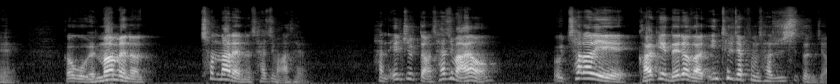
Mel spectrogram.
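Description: A man speaks in a raised, projected voice with a high pitch and a bright, sharp tone. His pace is fairly quick, broken by long, frequent pauses, with very wide pitch swings and big swings in loudness. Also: quiet background. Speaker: PC hardware YouTuber; tech commentator. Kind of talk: solo commentary video. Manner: careful articulation. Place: home room.

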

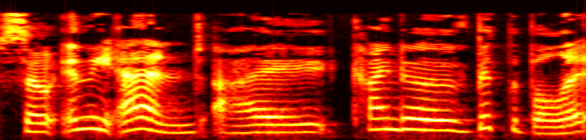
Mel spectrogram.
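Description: A woman's voice at a very slow pace with very wide pitch swings, quiet background. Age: 20s. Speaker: voice actor. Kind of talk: interview answer. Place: home room. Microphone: studio mic.

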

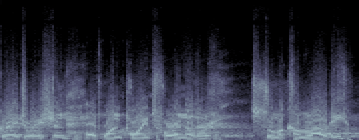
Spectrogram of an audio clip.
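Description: Noticeable noise sits behind the voice. The delivery is moderately paced. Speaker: professor introducing a guest speaker. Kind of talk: formal speaker introduction. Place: hall.

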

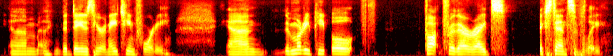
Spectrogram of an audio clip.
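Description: In an American accent, the speech comes at a fairly slow pace with monotone, flat intonation and long, frequent pauses. The sound is dry with no echo, over a quiet background. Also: woman, very deep, low pitch for a woman. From United States. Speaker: intercultural business coach. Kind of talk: presentation. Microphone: headset.

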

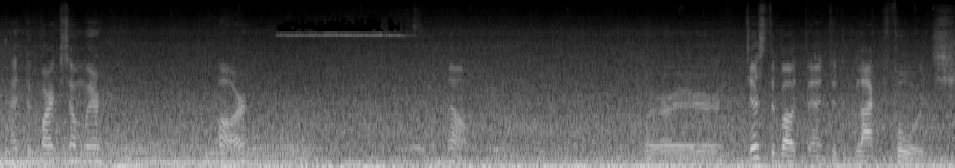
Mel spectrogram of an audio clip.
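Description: Loud background noise surrounds a man's voice. He talks at a very slow pace, with long, frequent pauses. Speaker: travel vlogger. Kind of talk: casual vlog chat. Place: street. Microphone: phone near.

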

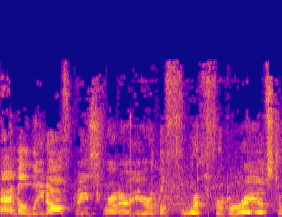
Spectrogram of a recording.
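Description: The pace is fairly quick. Noticeable background noise is present. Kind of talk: live sports commentary, play-by-play of a simulated baseball game.

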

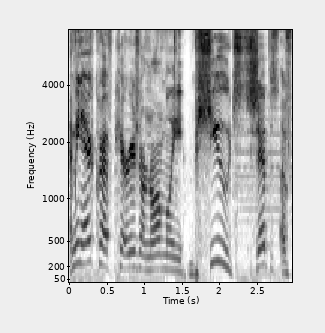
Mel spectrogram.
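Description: With faint music in the background, the man keeps a moderate pace. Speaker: gaming video creator. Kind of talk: commentary.

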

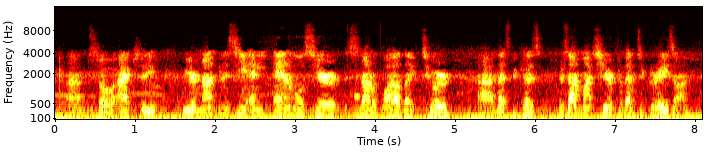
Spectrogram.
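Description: A man at a fairly quick pace, with noticeable background noise. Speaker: boat tour guide. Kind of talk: guided tour commentary.

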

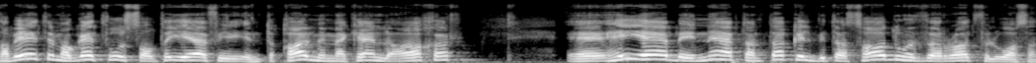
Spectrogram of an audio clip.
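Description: A man talks at a fairly quick pace. His voice is high-pitched with lively intonation. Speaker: lecturer. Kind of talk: lecture.

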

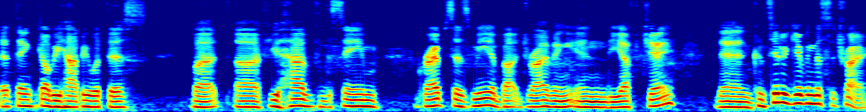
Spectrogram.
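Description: A man's voice comes across somewhat breathy at a moderate pace. The sound is dry with no echo. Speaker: car owner reviewing an accessory. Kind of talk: casual product review vlog. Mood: relaxed, satisfied. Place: car. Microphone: phone near.

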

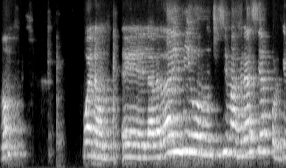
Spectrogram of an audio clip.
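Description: In an Argentine accent, a woman speaks in a high voice at a fairly slow pace, with ordinary pitch variation, audible room echo and light background noise. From Argentina. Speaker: teacher. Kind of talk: casual chat. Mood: grateful, warm. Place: classroom. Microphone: camera far.

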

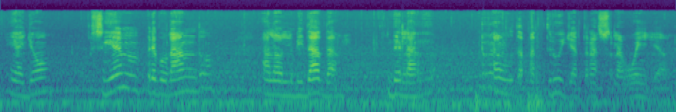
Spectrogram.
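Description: A woman talks at a very slow pace with loud background noise, the sound dry with no echo. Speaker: grandmotherly poetry reciter. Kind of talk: poetry reading. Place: car.

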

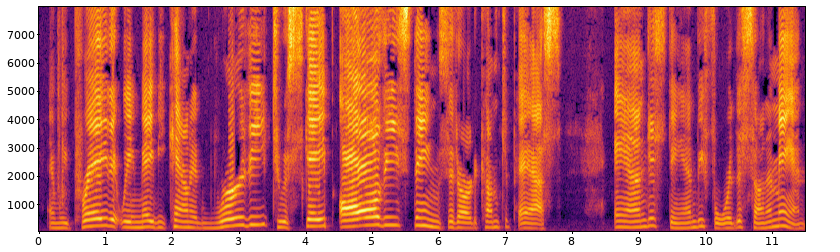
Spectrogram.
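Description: A woman talks at a very slow pace with ordinary pitch variation. The background is quiet. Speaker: religious vlogger. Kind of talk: casual spiritual talk to viewers. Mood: earnest, preaching. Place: home room. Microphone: webcam.

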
